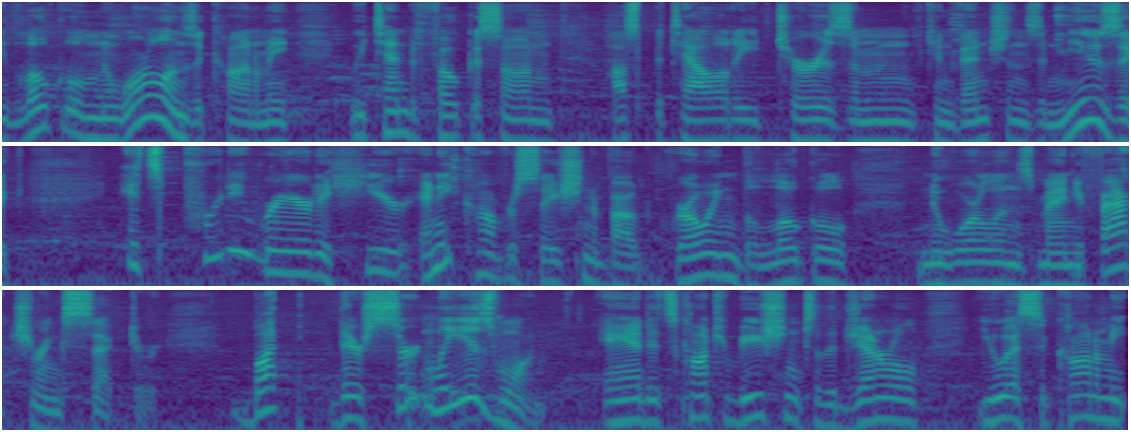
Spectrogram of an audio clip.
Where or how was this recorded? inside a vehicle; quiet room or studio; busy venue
busy venue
